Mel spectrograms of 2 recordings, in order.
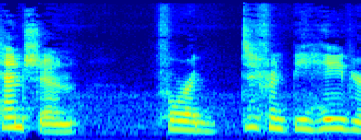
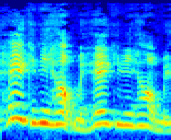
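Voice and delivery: pestering plea; 7 semitones higher, 7 dB louder, faster than usual. Retold or imitated. Pestering friend repeatedly.

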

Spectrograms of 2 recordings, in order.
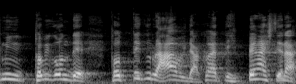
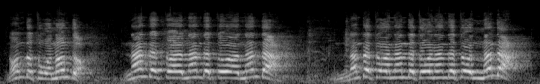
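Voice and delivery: high, chanted comic indignation; mock-angry, high-pitched bluster; blustering retort; 7 semitones higher than usual. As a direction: fire back a growing tongue-tangling challenge. Escalating acted quarrel at the door.

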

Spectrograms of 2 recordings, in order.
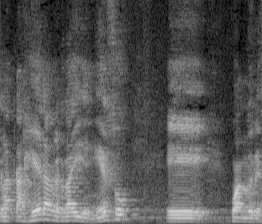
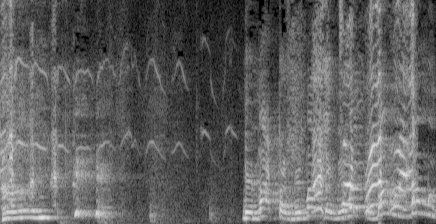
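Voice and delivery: high, loud laughing exclamations; laughing hard; 10 semitones higher, 4 dB louder than usual. Real, not acted. Teller cracking up at own punchline, loud high laughter. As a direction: cry it out through laughter.

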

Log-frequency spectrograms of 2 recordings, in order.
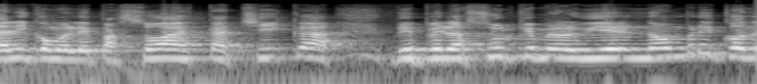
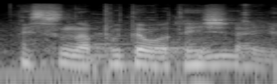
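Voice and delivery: low, much softer remark; unimpressed aside; 7 semitones lower, 12 dB quieter than usual. Real, not acted. Gamer commenting aside on the bottle, quietly unimpressed. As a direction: say it low and under the voice.

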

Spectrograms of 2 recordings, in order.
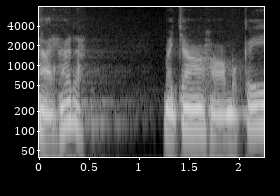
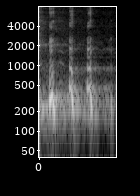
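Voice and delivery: breathy laugh; 4 dB quieter than usual. Real, not acted. Laughs after the nun story.

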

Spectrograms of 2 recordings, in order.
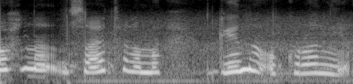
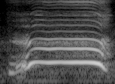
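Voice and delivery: very high, soft pained scream; 11 semitones higher, 6 dB quieter, much slower than usual. Acted. The crowd chases her, she screams high. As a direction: cry out in fear.

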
